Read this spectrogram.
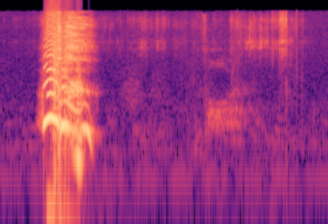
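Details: Deliberately self-induced sneeze recorded as ASMR: one loud sneeze with a rising voiced burst, then quiet rustling and breathing; sneeze.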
